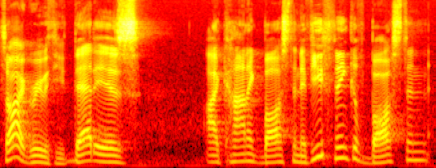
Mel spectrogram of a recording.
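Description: A man's voice: medium pitch, animated, moderate pace. Blunt, swearing American man podcaster. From United States. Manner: opinionated, blunt, swears freely. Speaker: podcast co-host. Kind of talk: casual podcast banter.

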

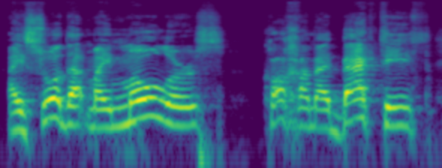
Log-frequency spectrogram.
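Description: A man's voice: high voice, measured pace. A man giving a Talmud lesson as a religious teacher, reading and explaining, often repeating and rephrasing his points.

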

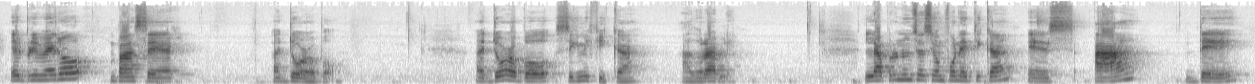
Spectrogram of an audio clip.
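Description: Slow, low-voiced woman teaching a lesson. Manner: patient, spells words out letter by letter. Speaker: English teacher and podcast host. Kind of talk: scripted language lesson.

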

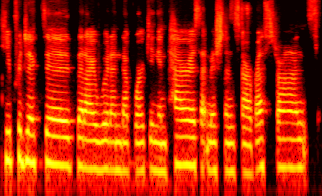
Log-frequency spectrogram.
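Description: Laughing between phrases, a young woman from Thailand shares her story as a podcast guest and energy healer. She speaks at a moderate pace in a lowish voice, keeping things lively and conversational.

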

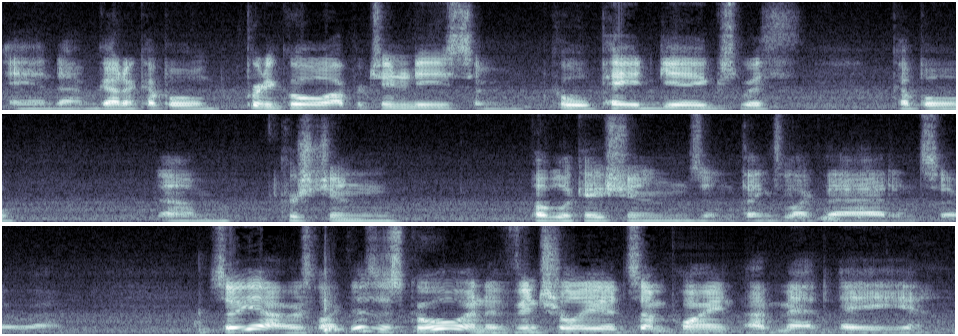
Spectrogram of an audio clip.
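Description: A man's voice: medium pitch, fairly even intonation, normal speed, a bit bright, a little hiss or hum, rough recording. Hesitant rambling man from North Carolina. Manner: hesitant, rambling, frequent ums and restarts. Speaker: podcast guest, copywriter. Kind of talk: casual conversational interview.

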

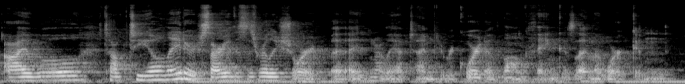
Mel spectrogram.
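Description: A woman leaving a hurried, rambling voice message for a podcast, recorded in a hidden spot at work. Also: low voice, reverberant, far from the mic. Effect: recorded voice message played back. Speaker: listener sending a voice memo. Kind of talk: casual voice note.

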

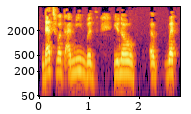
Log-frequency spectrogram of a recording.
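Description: Husky-voiced woman, halting speech. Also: lowish voice, steady tone, a little mellow, dull audio. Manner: halting, many restarts, searching for words. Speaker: guest, actress. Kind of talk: radio interview conversation.

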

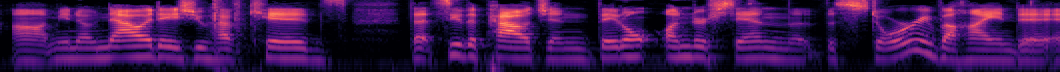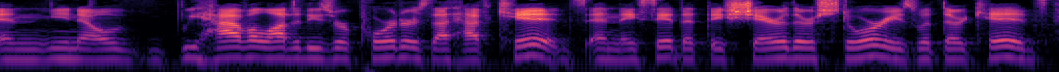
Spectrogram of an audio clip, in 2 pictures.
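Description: A woman's voice: fairly low pitch, fairly even intonation, fairly quick, few pauses, fairly bright tone, clear, resonant tone. A woman talking about her public relations work in a casual podcast chat, upbeat and full of fillers. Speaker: PR guest.

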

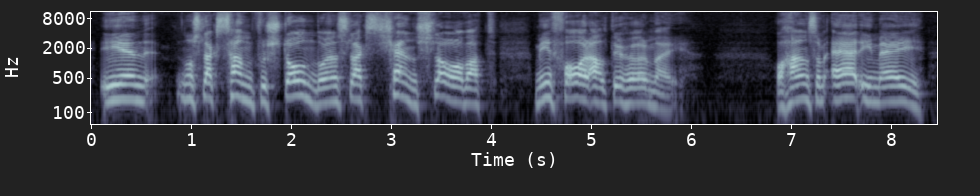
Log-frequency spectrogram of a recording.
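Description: High-voiced man preaching earnestly. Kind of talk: sermon.

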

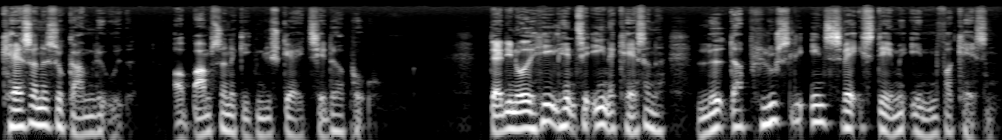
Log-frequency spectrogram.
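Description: Guy reading a kids' story aloud, low voice, lively expressive telling. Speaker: narrator. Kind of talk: children's audiobook narration.

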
